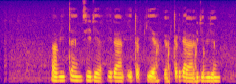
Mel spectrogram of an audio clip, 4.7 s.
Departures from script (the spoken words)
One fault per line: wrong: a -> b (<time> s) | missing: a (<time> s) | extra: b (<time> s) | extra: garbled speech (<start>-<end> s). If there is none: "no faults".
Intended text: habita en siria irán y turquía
extra: garbled speech (3.3-4.4 s)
